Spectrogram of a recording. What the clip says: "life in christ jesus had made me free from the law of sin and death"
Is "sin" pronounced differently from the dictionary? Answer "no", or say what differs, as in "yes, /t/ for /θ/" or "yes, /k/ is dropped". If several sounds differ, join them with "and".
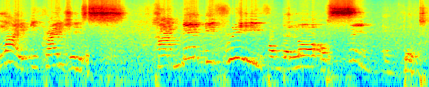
no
